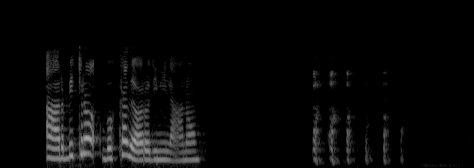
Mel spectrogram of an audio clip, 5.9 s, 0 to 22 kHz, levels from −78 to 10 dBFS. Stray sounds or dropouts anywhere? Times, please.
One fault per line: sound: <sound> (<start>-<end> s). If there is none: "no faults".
sound: laugh (3.9-5.1 s)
